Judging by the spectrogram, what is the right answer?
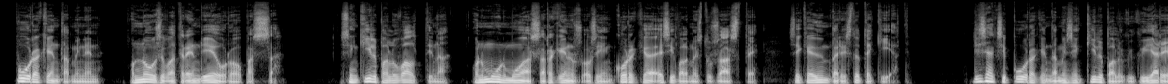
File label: Narrative education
